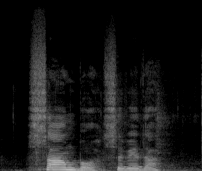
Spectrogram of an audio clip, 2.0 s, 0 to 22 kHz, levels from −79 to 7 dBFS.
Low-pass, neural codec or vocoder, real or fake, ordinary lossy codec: none; none; real; none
